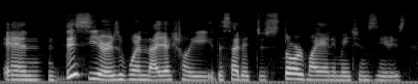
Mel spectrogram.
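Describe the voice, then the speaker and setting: A woman's voice: mid-range voice, steady tone, moderate pace, dry recording. A woman animator answering interview questions, hesitant and giggly, with many fillers. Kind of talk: casual online interview.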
